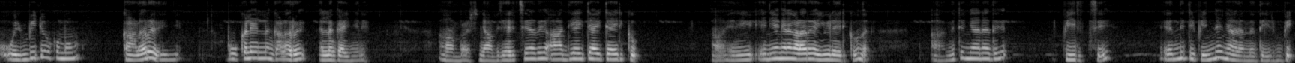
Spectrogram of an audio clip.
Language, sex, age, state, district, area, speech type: Malayalam, female, 30-45, Kerala, Kannur, rural, spontaneous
